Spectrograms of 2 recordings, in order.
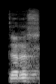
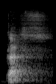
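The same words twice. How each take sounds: First: A vowel is inserted after the middle consonant. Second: The middle consonant has no vowel after it. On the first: The speaker calls it wrong. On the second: The speaker calls it right.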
